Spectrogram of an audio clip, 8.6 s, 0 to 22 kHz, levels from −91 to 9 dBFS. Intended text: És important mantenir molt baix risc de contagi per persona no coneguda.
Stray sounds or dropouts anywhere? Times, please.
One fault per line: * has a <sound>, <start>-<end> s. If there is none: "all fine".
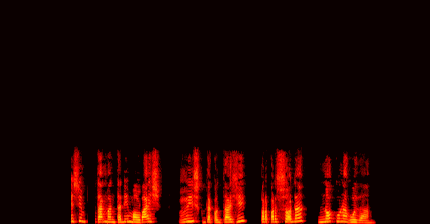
* has a dropout, 1.7-1.9 s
